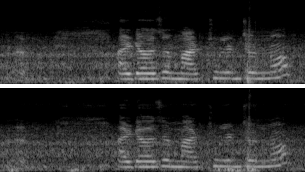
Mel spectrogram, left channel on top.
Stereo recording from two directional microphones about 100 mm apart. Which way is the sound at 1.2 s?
25° left (ahead or behind).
